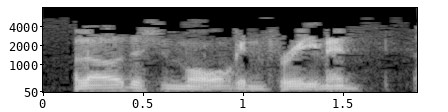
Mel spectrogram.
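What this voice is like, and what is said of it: Morgan Freeman impression. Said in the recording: “the best U.S. accent of all time, they picked Morgan Freeman”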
